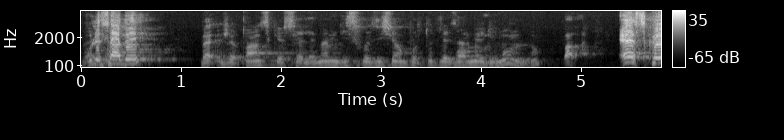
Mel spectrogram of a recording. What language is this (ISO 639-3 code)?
fra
